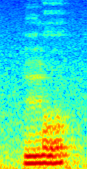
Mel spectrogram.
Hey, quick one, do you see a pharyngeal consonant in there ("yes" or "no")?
no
